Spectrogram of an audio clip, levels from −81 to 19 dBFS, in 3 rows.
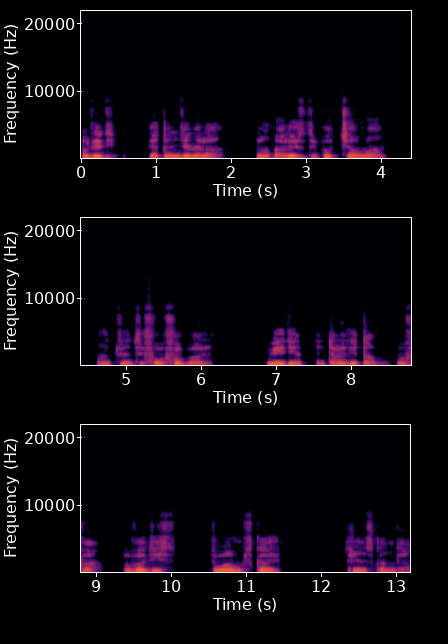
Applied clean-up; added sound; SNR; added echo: neural mask model Resemble Enhance denoiser.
